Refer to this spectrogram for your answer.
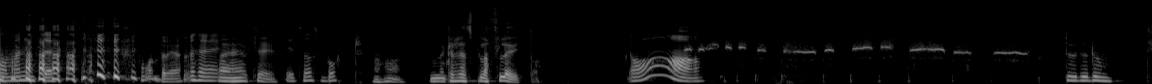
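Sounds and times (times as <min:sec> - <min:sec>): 
laughter: 0:00.0 - 0:01.6
speech: 0:00.2 - 0:05.5, 0:06.3 - 0:07.7, 0:10.6 - 0:11.5
person trying to whistle with breathy puffs of air: 0:06.8 - 0:10.4.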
